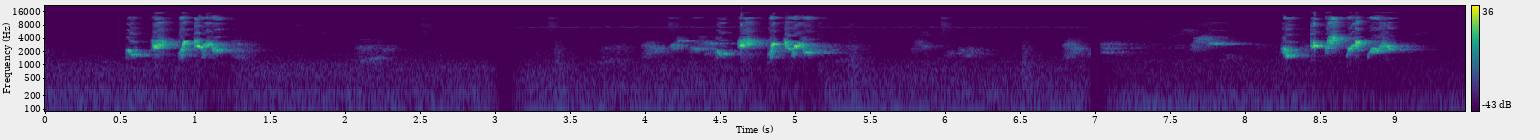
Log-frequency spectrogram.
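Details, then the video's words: Caged red-whiskered bulbul in Thailand singing a training song in the style called nap dok, three bursts of bright, chattering, warbled phrases about every three to four seconds, with short rising and falling whistled notes between them. "นกกรงหัวจุก ร้องเล่นริก"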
